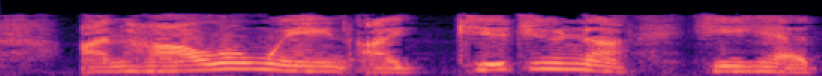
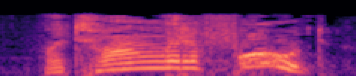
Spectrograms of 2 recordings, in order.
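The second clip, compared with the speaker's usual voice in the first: play-acted alarmed, panicking, high blurt; 6 semitones higher than usual. Retelling a dinner where he stopped eating after a few bites: imitating own panic. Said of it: "I'm panicking".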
